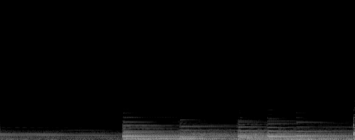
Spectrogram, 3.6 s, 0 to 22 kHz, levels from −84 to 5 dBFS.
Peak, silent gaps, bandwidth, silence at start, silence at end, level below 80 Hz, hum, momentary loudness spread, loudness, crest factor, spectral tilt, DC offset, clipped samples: -20 dBFS; none; 4.5 kHz; 0 s; 0 s; -62 dBFS; none; 20 LU; -35 LUFS; 16 dB; -8.5 dB/octave; under 0.1%; under 0.1%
